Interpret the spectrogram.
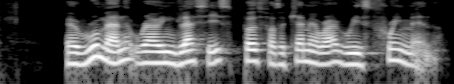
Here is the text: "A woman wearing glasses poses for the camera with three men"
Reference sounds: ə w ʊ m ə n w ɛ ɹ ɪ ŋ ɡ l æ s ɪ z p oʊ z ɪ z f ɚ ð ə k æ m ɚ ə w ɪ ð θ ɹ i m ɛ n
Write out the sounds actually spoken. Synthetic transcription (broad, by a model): ə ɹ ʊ m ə n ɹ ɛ ɪ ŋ ɡ l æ s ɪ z p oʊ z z f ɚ ð ə k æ m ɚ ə w ɪ ð f ɹ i m ɛ n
